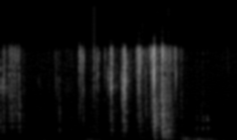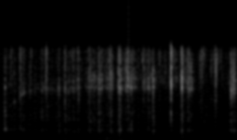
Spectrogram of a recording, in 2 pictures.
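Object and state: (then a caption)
Bar of soap being shaved. A solid blue-coated bar of Duru soap with a purple inside is held in the hand and shaved with a metal utility knife blade. Quick, dry, bright scraping ticks come in irregular bursts, with a louder, denser stretch of shaving near the middle before lighter flicks resume.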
